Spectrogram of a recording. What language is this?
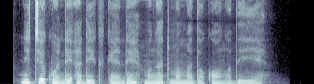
Luo (Kenya and Tanzania)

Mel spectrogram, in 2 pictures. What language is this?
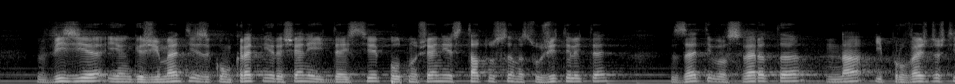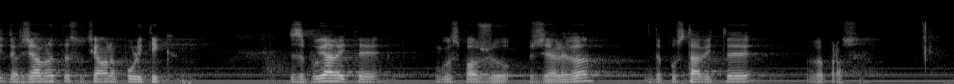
Bulgarian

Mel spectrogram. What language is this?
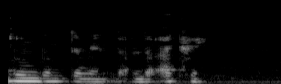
Medumba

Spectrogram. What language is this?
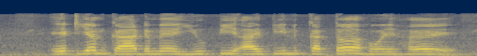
Maithili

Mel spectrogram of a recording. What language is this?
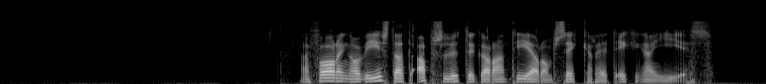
Norwegian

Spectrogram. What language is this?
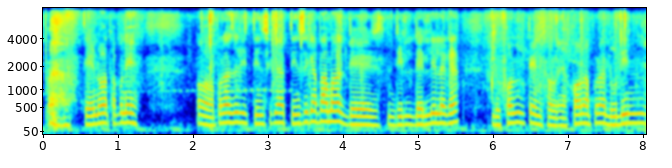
Assamese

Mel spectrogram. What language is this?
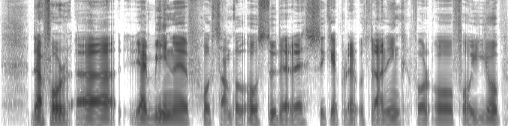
Norwegian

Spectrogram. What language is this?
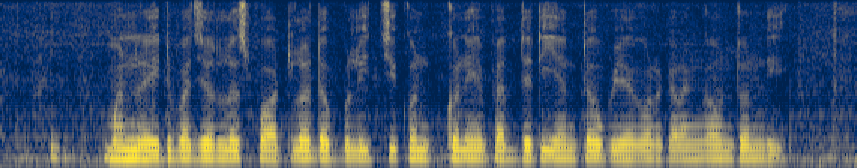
Telugu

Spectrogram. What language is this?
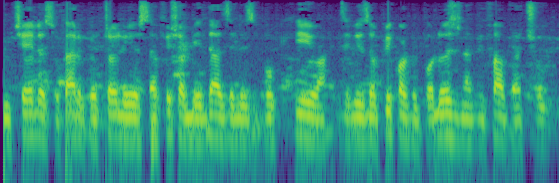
Swahili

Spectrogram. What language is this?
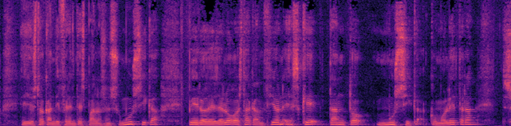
Spanish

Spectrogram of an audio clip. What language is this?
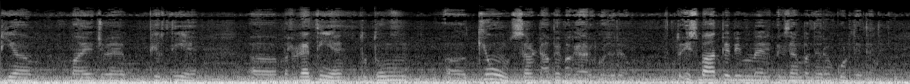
Urdu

